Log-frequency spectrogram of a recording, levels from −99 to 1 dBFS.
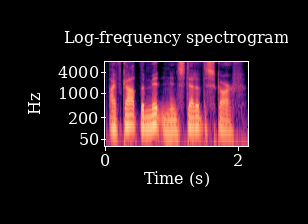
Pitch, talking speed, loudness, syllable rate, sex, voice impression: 100 Hz, 225 wpm, -19 LUFS, 5.5 syllables/s, male, masculine, adult-like, slightly thick, cool, slightly intellectual, sincere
